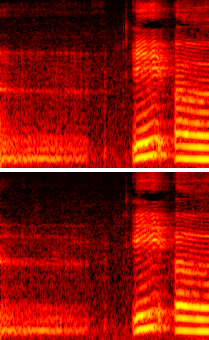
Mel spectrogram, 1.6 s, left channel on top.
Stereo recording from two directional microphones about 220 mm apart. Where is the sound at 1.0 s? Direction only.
40° left (ahead or behind).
